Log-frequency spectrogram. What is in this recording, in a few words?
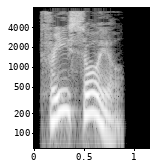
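"free-soil", British English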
